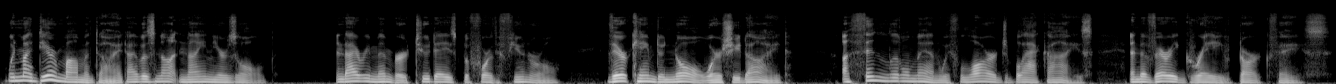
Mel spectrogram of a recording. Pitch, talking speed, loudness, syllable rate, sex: 110 Hz, 180 wpm, -20 LUFS, 4.7 syllables/s, male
